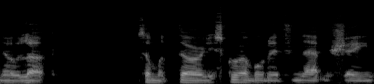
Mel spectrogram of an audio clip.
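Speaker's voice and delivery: put-on cartoon voice. A game character speaking to the player, in a Scruffy voice. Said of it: "I don't know why I sound like Scruffy".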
